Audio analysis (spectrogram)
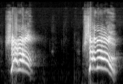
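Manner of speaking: loud high shout of Shut up. Real, not acted. Streamer yelling at chat to shut up, loud shout. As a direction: yell it at the chat.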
